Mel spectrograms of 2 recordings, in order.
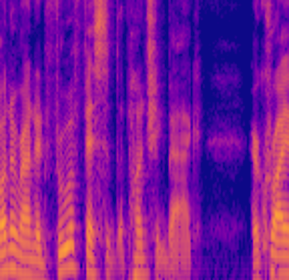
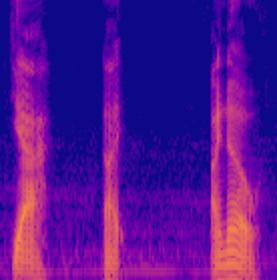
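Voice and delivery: unsure, hesitant, low voice; 8 semitones lower than usual. A woman replies to her companion's remark, hesitantly. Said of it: "Gogo replied hesitantly".

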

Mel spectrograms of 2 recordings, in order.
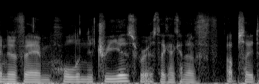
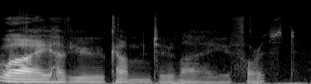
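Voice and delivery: loud, big, rumbling giant voice; 2 semitones lower, 5 dB louder than usual. A game narrator voices a tree that the party meets at its forest, in a big rumbly voice. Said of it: "in a big rumbly voice".

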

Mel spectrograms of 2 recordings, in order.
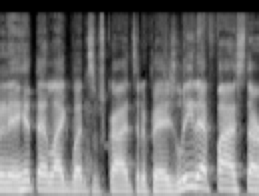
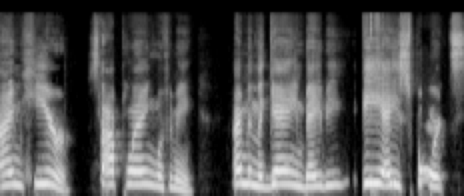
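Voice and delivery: higher, weak, dying megaphone-like voice; 9 semitones higher than usual. Imitating a football star heard mic'd up: imitating Pat Mahomes' voice. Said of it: "he sounds like a, a, a megaphone".

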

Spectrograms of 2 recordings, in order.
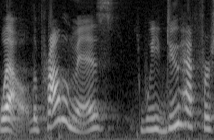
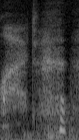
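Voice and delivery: unvoiced, shocked whisper. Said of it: "You're like".

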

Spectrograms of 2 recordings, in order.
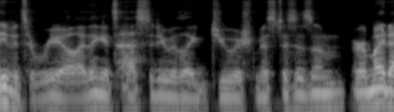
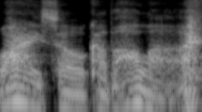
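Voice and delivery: loud, creepy, weird-sounding voice; 3 semitones higher, 8 dB louder than usual. Recalling how you kept acting like a weirdo in the theater, do a Joker voice. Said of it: "as like a Joker voice".

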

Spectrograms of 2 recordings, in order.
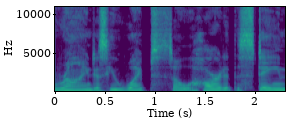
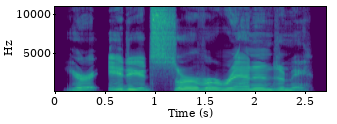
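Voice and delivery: put-on loud, sloppy, slurred drunk speech; 5 dB louder than usual. A drunk man confronts the narrator over broken glass, drunk slurring. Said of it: "The man slurs, swaying on his feet".

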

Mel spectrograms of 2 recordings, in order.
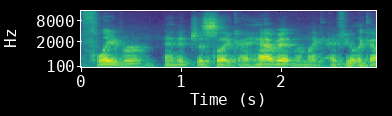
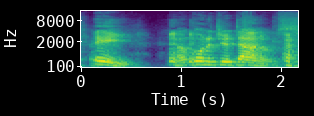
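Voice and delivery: high, put-on New York accent; 9 semitones higher than usual. Discussing how the name Giordano's sounds: put-on New York accent. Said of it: "Like some New York accent".

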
